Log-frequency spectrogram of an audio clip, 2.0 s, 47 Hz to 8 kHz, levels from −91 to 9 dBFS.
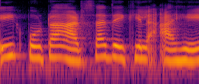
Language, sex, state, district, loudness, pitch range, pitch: Marathi, female, Maharashtra, Dhule, -17 LUFS, 200-245 Hz, 235 Hz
